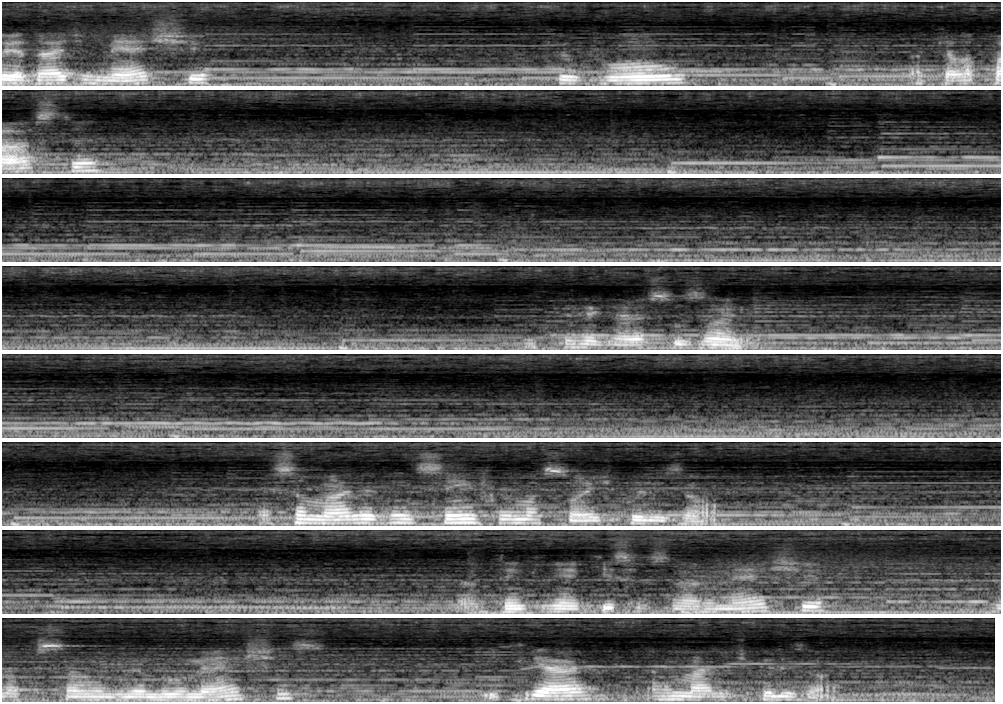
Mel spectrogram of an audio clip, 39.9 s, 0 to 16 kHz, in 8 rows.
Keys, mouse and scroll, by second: 1.9 click, 2.6 click, 5.8 click, 7.6 click, 8.8 click, 10.6 click, 12.6 f, 14.4-16.4 drag, 17.0-18.0 drag, 18.7-20.6 drag, 21.2-22.4 shift+middle drag, 23.0-24.1 drag, 24.7-26.7 drag, 28.6-29.9 middle drag, 30.0 ctrl+middle click, 30.8 ctrl+shift+middle click, 33.0 click, 36.1 click, 38.9 click.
